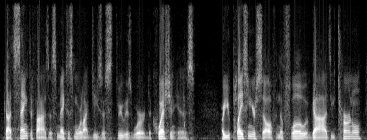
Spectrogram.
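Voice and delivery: normal talking voice

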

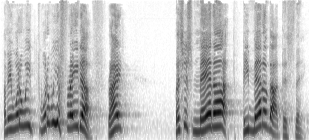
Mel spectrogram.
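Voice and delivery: loud, high-pitched preaching challenge; rally the room, punching it hard; rousing exhortation. Real, not acted. Preacher urging congregation to man up with the gospel, rousing.

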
